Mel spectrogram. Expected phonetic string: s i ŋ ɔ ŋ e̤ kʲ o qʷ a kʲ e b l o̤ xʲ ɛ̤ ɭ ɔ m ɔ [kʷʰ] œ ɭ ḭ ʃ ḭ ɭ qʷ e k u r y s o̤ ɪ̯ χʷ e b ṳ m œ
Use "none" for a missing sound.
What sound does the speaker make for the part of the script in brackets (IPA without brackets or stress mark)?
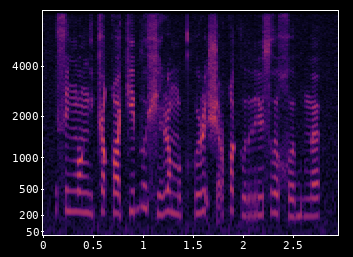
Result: kʷʰ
